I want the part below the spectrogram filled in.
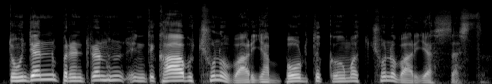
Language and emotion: Kashmiri, neutral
